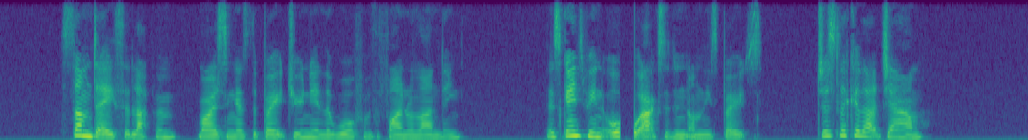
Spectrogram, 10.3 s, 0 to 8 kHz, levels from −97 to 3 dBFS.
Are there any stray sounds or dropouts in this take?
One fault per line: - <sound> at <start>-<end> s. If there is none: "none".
- dropout at 6.2-6.3 s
